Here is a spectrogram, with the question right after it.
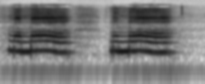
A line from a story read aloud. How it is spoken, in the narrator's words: once she woke up suddenly and called out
